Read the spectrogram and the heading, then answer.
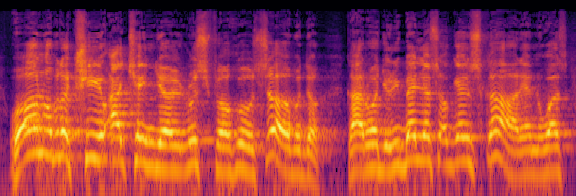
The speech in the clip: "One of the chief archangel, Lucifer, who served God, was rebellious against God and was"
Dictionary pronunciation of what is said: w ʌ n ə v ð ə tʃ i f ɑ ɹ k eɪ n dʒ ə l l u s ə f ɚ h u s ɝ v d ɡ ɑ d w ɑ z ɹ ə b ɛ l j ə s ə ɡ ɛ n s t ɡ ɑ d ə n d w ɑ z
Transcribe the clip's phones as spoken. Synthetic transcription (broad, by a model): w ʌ n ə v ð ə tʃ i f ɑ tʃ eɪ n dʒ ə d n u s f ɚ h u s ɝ b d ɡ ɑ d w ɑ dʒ ɹ ə b ɛ l j ə s ə ɡ ɛ n s t ɡ ɑ d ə n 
